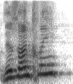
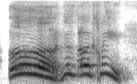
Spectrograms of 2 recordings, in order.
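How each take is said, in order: First: Louder, higher, rising on unclean; surprised question. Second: High, loud ugh, then falling; mock a child's disgusted verdict; imitated disgust. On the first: Real, not acted. Father checks his child's answer aloud, surprised question. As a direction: ask it in raised-voice surprise. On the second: Father imitates children rejecting unclean food, mock disgust. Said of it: "That's what they're saying".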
